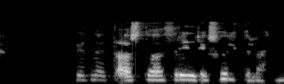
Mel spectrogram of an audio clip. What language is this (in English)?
Icelandic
